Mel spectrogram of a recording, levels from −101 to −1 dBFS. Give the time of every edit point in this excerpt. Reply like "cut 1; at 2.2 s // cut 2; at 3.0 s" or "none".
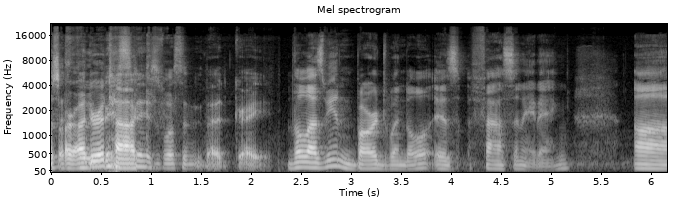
cut 1; at 2.2 s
